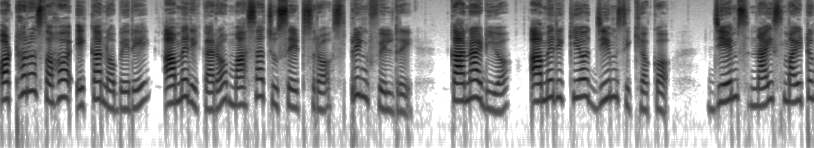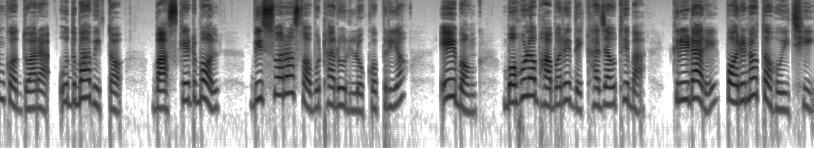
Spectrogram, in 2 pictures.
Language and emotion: Odia, neutral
